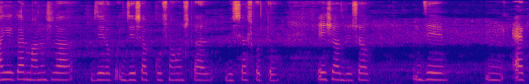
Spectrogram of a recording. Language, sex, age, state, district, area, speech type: Bengali, female, 18-30, West Bengal, Dakshin Dinajpur, urban, spontaneous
